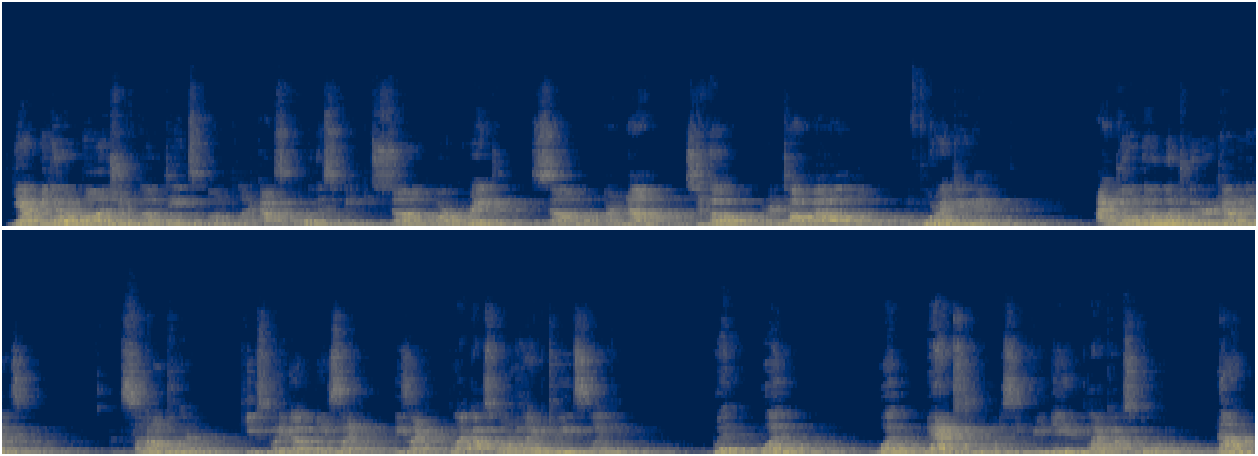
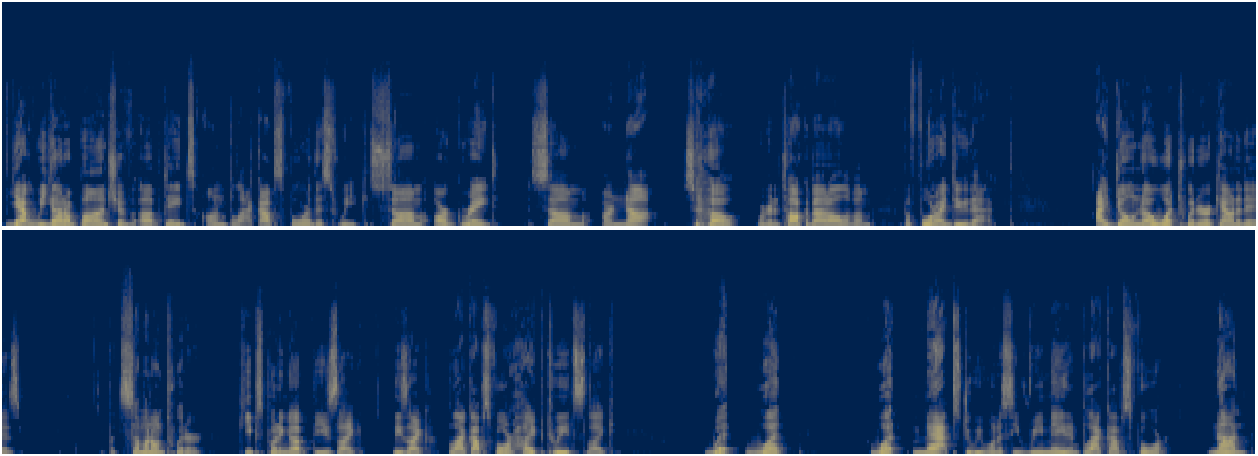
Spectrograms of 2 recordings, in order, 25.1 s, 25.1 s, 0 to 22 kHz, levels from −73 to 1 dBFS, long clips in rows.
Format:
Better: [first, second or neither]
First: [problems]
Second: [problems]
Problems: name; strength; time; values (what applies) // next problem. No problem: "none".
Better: second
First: off-mic speech; far // room echo; strong; dies away in 2.1 s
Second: none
